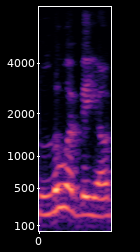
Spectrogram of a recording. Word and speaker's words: Louisville: I used to call it something else, but they said it's pronounced Louisville, Kentucky, where 5,000 of us were gathered on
